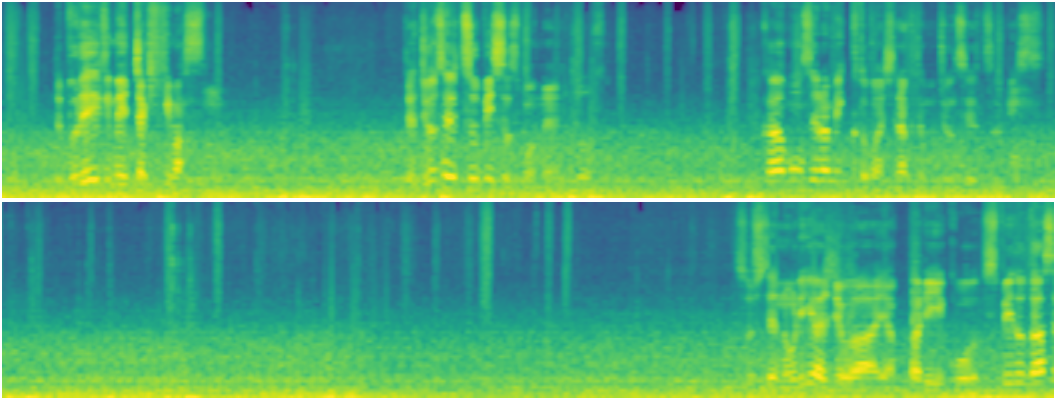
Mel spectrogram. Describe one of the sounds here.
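A car's engine hums and its tyres rumble steadily on the road.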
